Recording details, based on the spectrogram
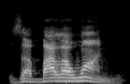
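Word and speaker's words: זבולון: The fifth one, H 2075, is Zeblon. Zeblon with the zah, the ba, the la, the wah, and the na. In the Hebrew, it is properly pronounced zabalawan.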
